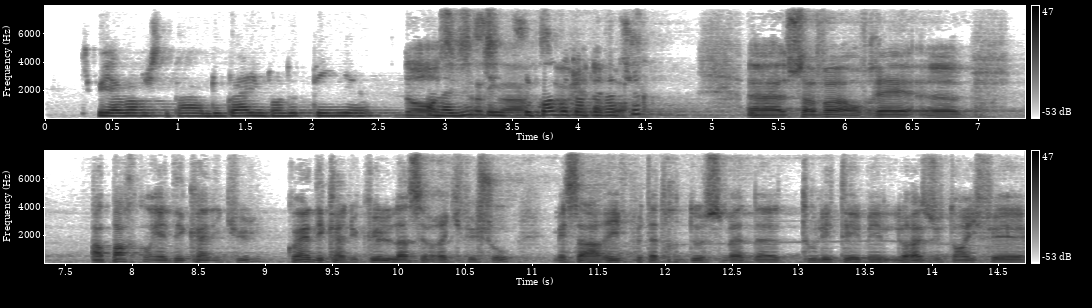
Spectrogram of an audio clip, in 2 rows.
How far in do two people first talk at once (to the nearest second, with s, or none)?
3 s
